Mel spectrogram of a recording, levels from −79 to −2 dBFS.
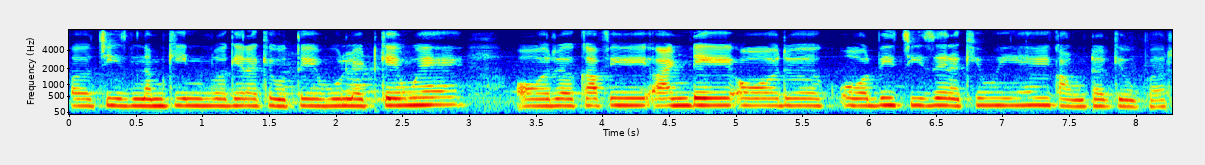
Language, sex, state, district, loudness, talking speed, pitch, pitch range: Hindi, female, Himachal Pradesh, Shimla, -16 LUFS, 175 wpm, 210 Hz, 205-220 Hz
